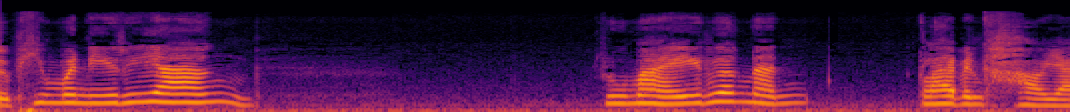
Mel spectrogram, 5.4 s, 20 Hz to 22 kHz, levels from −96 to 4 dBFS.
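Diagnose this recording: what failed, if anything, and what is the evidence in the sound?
HE-AAC compression runs throughout the speech, with plainly audible codec damage. Nothing sounds above about 14.9 kHz, and the treble that remains has the synthetic, misaligned quality of spectral band replication, where lower bands are copied upward and shaped by a coarse envelope rather than coded directly. The failure sits at the codec stage, likely an HE-AAC encoder running at a low bitrate, which the degree of damage suggests is around 24 kbps.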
